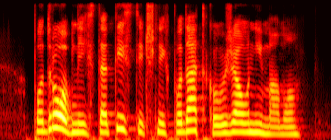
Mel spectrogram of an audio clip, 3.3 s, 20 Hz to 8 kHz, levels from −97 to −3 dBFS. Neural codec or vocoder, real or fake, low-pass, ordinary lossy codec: codec, 16 kHz, 4 kbps, X-Codec, HuBERT features, trained on general audio; fake; 7.2 kHz; none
